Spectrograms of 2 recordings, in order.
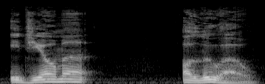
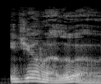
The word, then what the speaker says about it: Ijeoma Oluo: Ijeoma Oluo is the correct pronunciation, I believe, of her name.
